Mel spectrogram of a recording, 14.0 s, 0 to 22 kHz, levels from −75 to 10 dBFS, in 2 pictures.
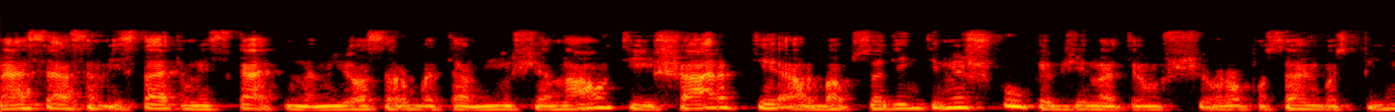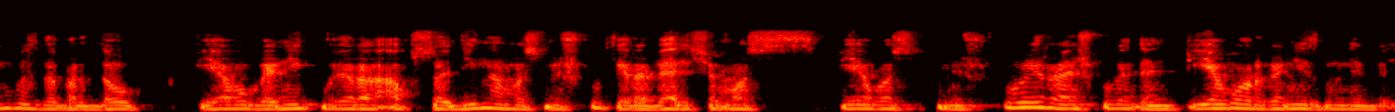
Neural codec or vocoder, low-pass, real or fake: codec, 16 kHz, 16 kbps, FunCodec, trained on LibriTTS, 50 frames a second; 7.2 kHz; fake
